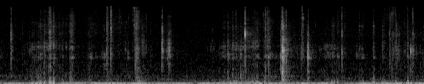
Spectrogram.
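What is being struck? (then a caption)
Bar of soap shaved with a blade. A solid bar of dry pink soap is held in the hand while its face and edges are shaved with a utility knife blade. Rapid, dry scraping and cutting strokes make crisp, crunchy clicks and bright scratchy bursts over a steady low rumble.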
